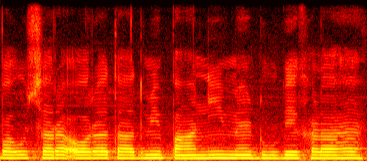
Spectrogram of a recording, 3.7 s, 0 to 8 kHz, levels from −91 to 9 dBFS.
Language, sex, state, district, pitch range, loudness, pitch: Hindi, male, Jharkhand, Deoghar, 155-160 Hz, -14 LUFS, 160 Hz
